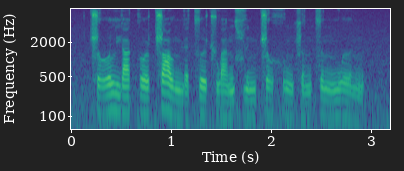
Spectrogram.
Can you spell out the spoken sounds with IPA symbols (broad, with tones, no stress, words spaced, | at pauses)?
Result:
ʈ͡ʂɤ˧˥ljä˧˥ kɤ˧˥ʈ͡ʂɑ˥˩ʊ̯n̪ɥɛ˩ t͡sɹ̩˥˩ʈ͡ʂwa˧˥nɕy˧˥n ʈ͡ʂɤ˥˧xʊ˥˩ŋ ʂə˧˥nt͡sə˥˧n n̪wə˥˩n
